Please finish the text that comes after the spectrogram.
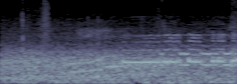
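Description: Chickens cluck on an allotment, a few soft, scattered clucks and calls rising over faint outdoor background noise, fairly quiet and at a little distance.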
